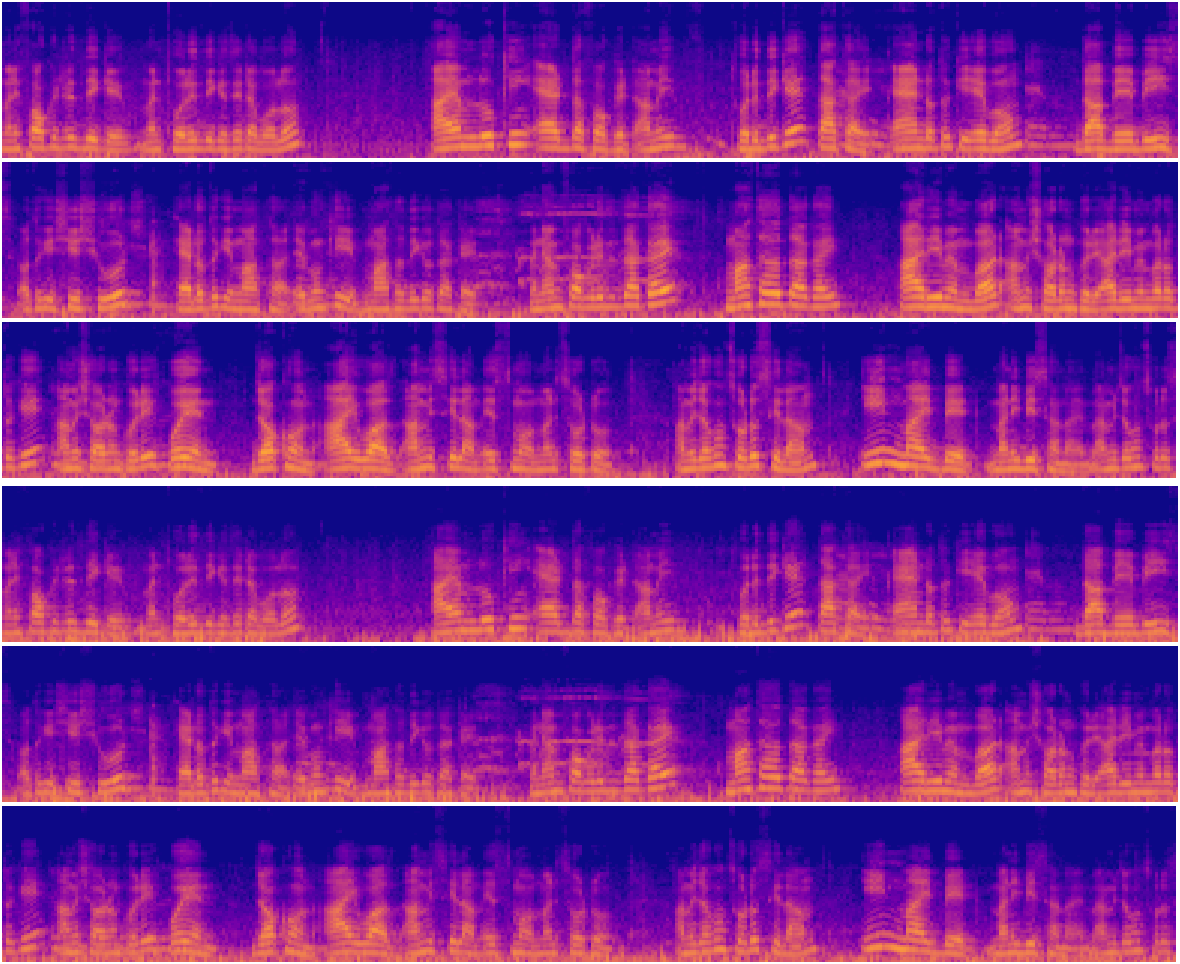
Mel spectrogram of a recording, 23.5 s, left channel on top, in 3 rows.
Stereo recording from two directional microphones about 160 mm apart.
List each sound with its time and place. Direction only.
0.0 s a man's voice: 40° left (ahead or behind)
